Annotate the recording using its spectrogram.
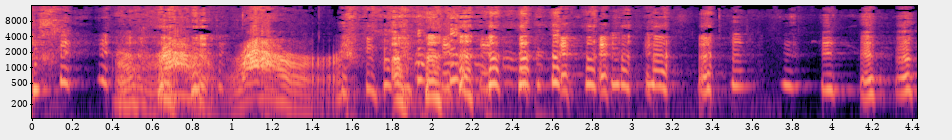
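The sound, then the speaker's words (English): A woman imitates a dog with her voice: a couple of drawn-out, whiny yelps followed by a rapid, uneven run of short barks and yips, fairly loud. “No, I bark. Okay. Start growling.”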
